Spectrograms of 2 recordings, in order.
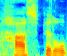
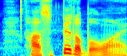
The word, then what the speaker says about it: hospitable: Not hospital, but hospitable. Yes, there you should go. put in the other syllable.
